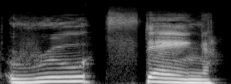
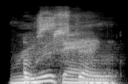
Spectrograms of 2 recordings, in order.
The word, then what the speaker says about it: Roustang: It's Roustang, like dang. – Roustang.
